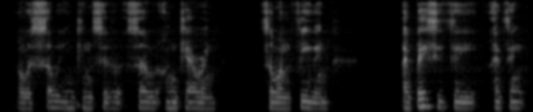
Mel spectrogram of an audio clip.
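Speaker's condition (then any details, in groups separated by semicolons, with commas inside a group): Brain injury; severe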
